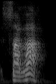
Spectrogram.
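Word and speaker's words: שרה: Por ejemplo, el nombre en hebreo, el nombre de Sara se dice Sagá. Se carga en la última sílaba.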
